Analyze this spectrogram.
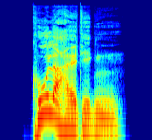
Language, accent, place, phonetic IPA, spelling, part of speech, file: German, Germany, Berlin, [ˈkoːləˌhaltɪɡəs], kohlehaltiges, adjective, De-kohlehaltiges.ogg
- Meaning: strong/mixed nominative/accusative neuter singular of kohlehaltig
